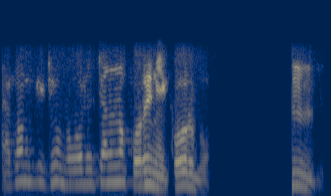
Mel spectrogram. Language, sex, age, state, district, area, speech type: Bengali, male, 60+, West Bengal, Paschim Bardhaman, rural, conversation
